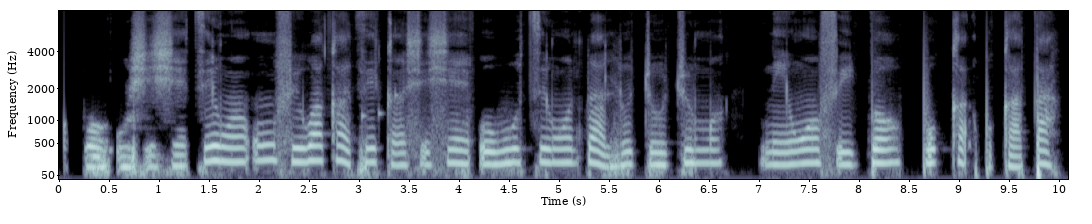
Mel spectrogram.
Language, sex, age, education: Yoruba, female, 30-45, tertiary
